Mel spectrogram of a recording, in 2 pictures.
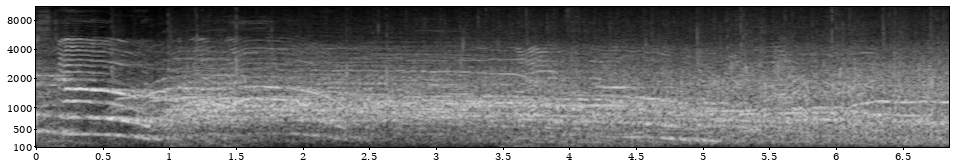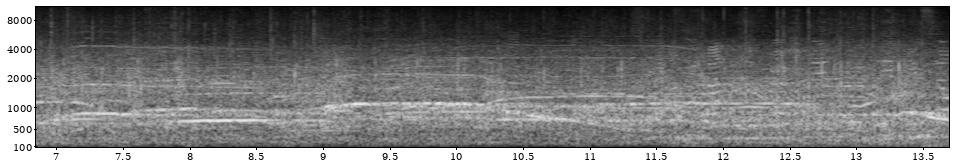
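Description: A young woman speaks into a microphone through loudspeakers.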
